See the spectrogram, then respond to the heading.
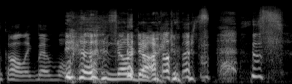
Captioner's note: laughs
